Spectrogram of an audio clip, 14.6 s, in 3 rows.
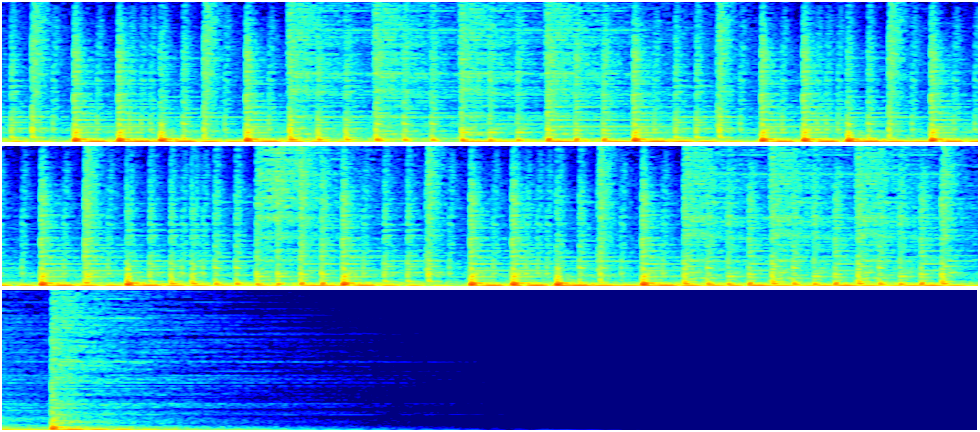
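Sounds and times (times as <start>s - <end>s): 
jig music: 0.0s - 10.7s.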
